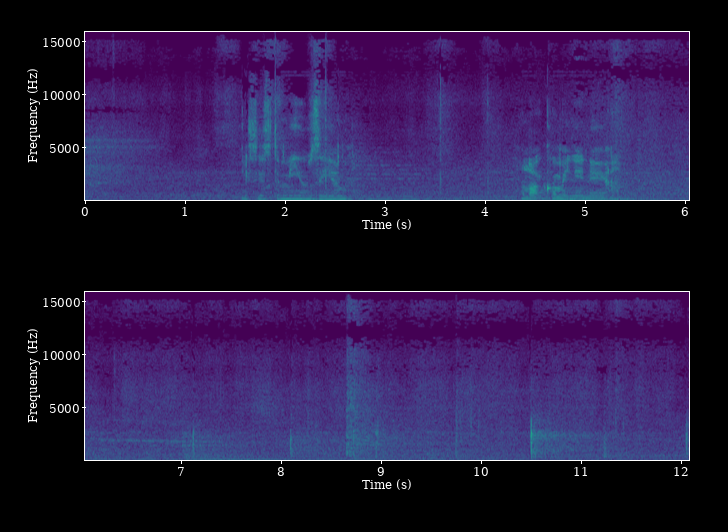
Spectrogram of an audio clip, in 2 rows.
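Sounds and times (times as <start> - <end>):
footsteps on stone stairs: 8.0 - 12.0.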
